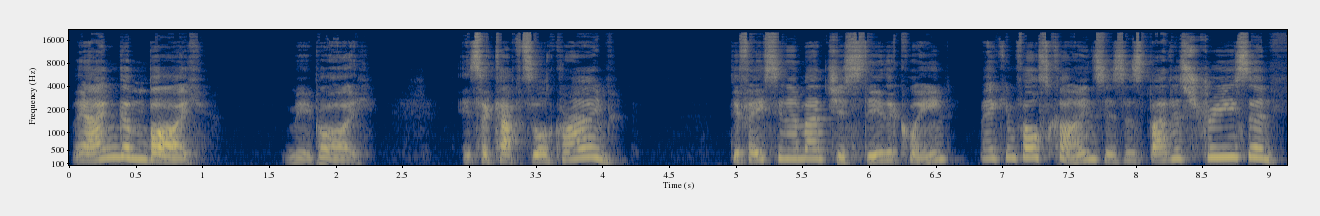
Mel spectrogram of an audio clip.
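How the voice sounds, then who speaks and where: A man voicing a middle-aged baker who boasts and shares secrets in a hushed storybook voice. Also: sits high, sing-song, unhurried, pitched above the performer's own voice, exaggerated voice. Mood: boastful. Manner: boastful, then hushed and confidential.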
